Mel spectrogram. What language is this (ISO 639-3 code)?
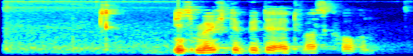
deu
